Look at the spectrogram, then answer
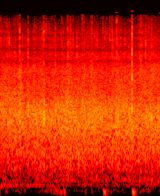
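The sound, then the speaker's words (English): An audience applauds the Haslett campus one morning in a steady, dense wash of clapping, many hands at once at an even moderate level, with no voices standing out. “Let's give them a round of applause this morning.”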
